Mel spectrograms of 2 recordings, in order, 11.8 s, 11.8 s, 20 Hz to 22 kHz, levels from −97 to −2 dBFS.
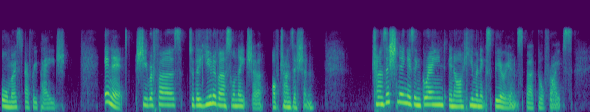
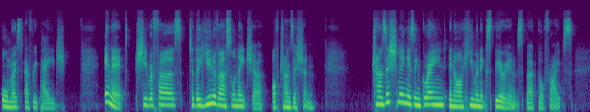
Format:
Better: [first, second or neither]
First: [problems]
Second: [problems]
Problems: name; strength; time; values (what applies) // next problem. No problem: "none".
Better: second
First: garbled, watery; badly; nothing above 8 kHz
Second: garbled, watery; slightly; nothing above 15.5 kHz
